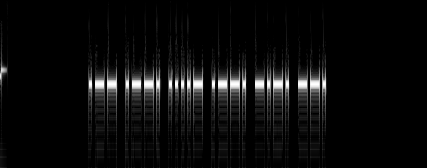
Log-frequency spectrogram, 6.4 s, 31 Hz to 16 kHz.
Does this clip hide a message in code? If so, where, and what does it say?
Yes: Morse code from 1.3 to 4.9 s, heard as a keyed tone, about 26 wpm, 700 Hz. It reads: WP4PCG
